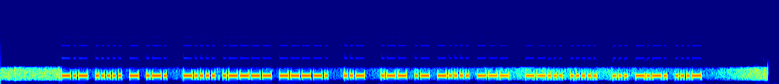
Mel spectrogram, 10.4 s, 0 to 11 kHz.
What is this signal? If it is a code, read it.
Morse code, heard as a keyed tone, about 30 wpm, 340 Hz. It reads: K5TR 619 U WA6O 75 SCV
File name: contests / CW-SS-k5tr- -0700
